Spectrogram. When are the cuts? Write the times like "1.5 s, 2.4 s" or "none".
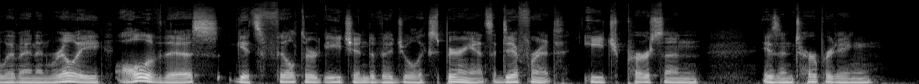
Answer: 1.1 s, 2.3 s, 3.2 s, 4.9 s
